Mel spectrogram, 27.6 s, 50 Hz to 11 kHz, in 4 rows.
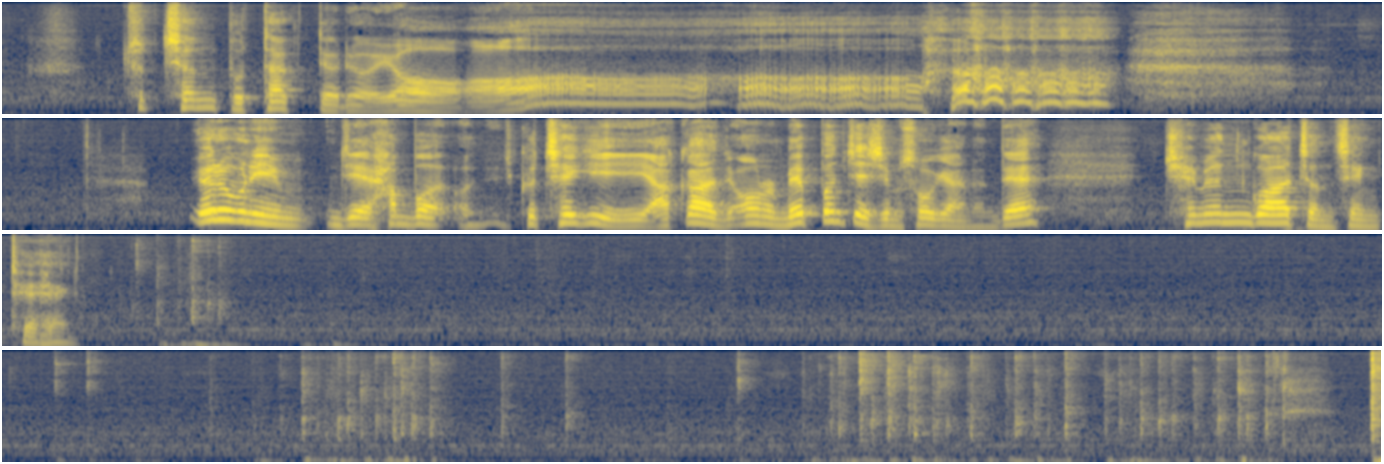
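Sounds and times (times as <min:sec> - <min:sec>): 
faint steady hum: 0:00.0 - 0:27.5
speech: 0:00.6 - 0:03.1, 0:04.6 - 0:06.0, 0:07.8 - 0:14.2
laughter: 0:03.8 - 0:05.6
keyboard typing a chat message: 0:14.4 - 0:15.0, 0:21.9 - 0:23.6, 0:24.3 - 0:27.5.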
